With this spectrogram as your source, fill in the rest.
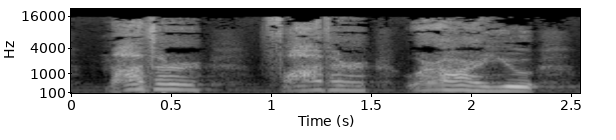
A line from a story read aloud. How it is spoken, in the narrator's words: A lost child, panics, does not whisper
